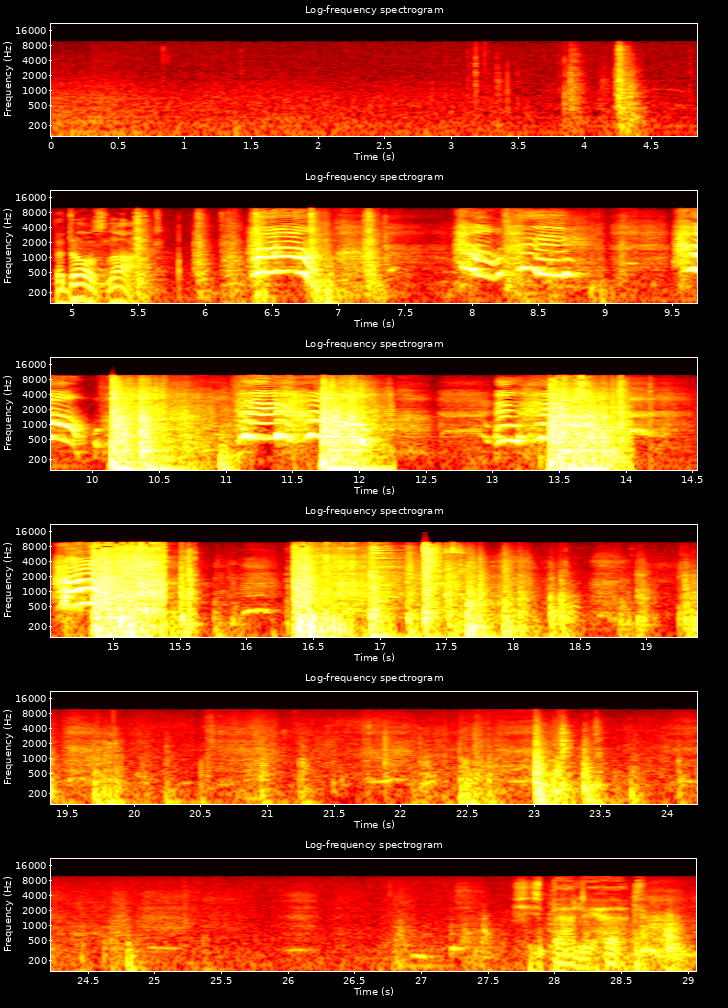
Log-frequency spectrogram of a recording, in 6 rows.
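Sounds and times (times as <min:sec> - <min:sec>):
door crashing open: 0:10.1 - 0:12.3, 0:13.4 - 0:14.1, 0:14.7 - 0:15.7, 0:16.3 - 0:18.2
woman's muffled cries: 0:11.0 - 0:12.3.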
